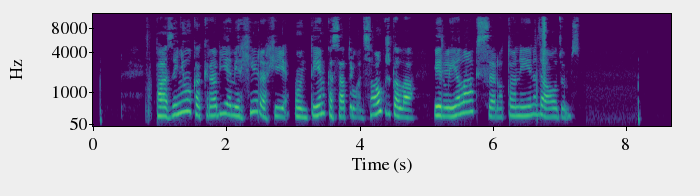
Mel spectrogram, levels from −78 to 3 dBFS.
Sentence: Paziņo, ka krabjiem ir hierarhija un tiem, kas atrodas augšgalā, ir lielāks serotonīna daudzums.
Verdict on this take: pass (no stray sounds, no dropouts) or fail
pass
